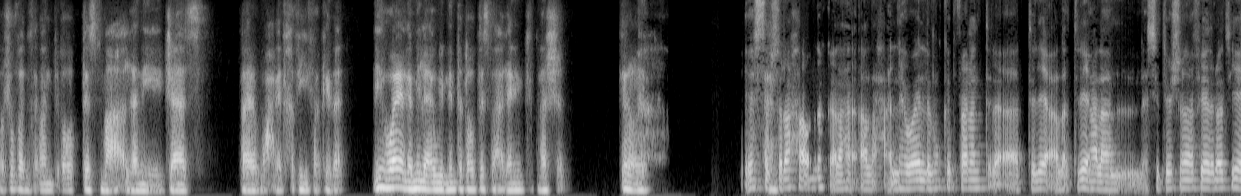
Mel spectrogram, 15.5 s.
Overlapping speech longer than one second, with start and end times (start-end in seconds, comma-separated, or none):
none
